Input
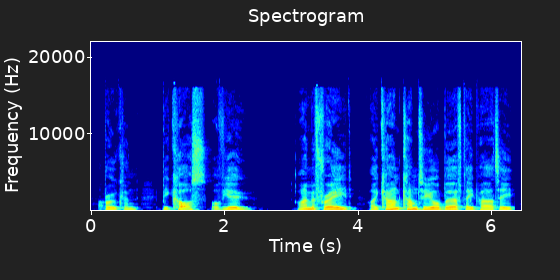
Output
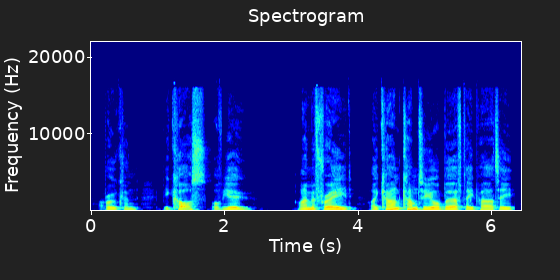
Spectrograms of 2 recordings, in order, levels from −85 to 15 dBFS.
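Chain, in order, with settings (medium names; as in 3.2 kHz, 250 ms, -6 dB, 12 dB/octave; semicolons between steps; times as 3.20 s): 1.96–3.17 s: level-controlled noise filter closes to 1.1 kHz, open at -19.5 dBFS; attacks held to a fixed rise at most 580 dB/s; trim -2.5 dB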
